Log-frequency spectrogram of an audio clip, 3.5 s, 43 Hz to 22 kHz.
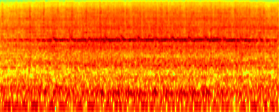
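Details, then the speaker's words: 1985 Ford F-150 engine on an HEI distributor replacing failed MSD/Holley unit, warming at about 120°F with target idle 700 rpm, 21% IAC: steady even idle, smooth low rumble, faint AC hiss; healthy. "I got Target idle speed set to 700 so once it gets to 160° or 180 it should settle on that"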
